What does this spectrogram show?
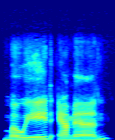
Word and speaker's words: Moeed Amin: And today I have a very special guest with me, Moeed Amin. I pronounced that right, correct?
